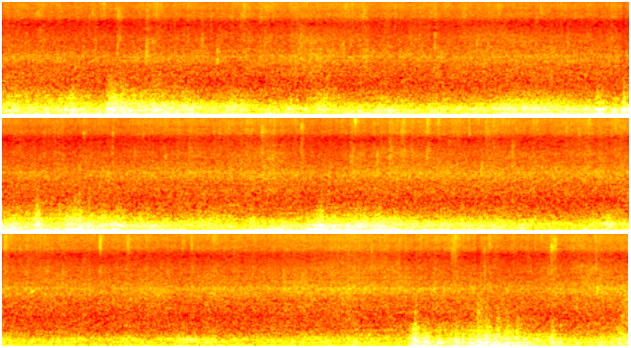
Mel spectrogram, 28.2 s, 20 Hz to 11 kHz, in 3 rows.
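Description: Thunderstorm: steady rain falling while thunder rumbles again and again, the deepest rumbles swelling about 14 seconds in and again near the end.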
